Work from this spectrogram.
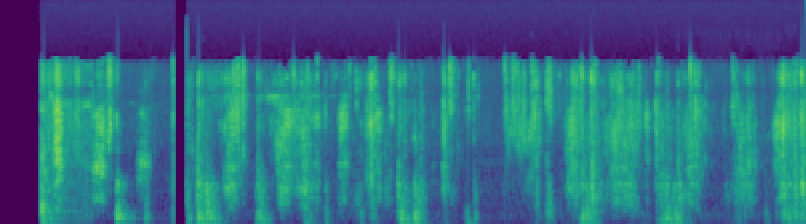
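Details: Saint Bernard puppy playing, giving irregular short noisy bursts, growly huffs and whimper-like sounds in quick uneven runs with brief pauses over about eight seconds.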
